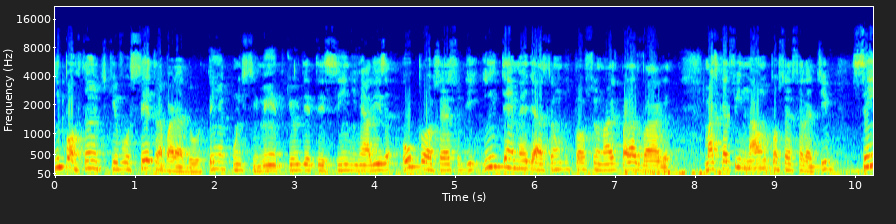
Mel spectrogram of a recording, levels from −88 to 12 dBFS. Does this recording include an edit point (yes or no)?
yes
